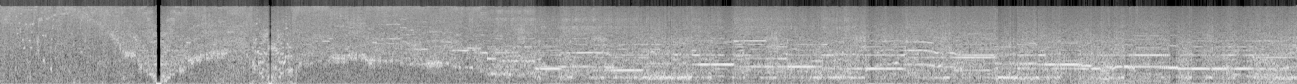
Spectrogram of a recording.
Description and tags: A field-recording done of a performer in the NYC subway is reversed and sent through a simple distortion patch. Very, very nasty -- and LOUD.
audio-art, distortion, noise, maxmsp, reverse, itp-2007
